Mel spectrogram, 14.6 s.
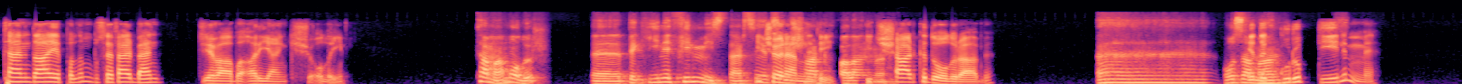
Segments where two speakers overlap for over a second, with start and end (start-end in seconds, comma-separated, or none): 7.5-9.0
